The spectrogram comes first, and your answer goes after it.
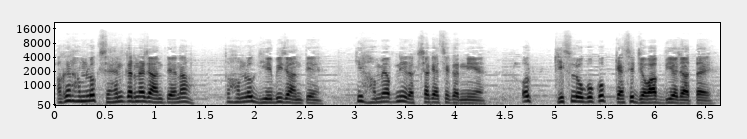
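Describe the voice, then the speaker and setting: A man's voice: high voice, quick pace. A protective older brother who sells goods on the street, played by a man, talks in an earnest, respectful way. The recording sounds dull and muffled, with faint music behind. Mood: firm. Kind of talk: amateur web drama acting.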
